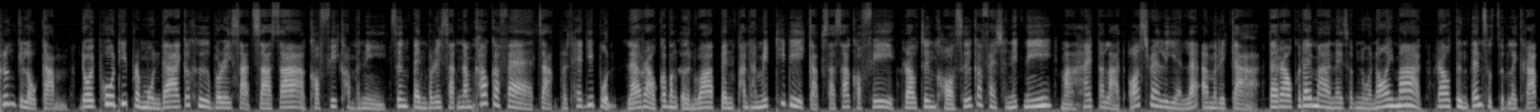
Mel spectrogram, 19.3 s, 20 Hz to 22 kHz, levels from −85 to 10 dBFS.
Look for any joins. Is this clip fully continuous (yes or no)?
no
